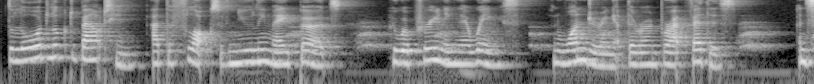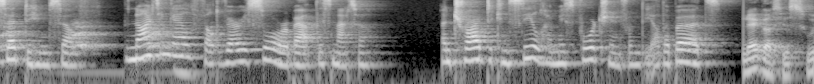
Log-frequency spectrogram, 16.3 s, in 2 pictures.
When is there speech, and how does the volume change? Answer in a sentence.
The speech can be heard from 0.1 to 16.2 s, at a steady volume.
